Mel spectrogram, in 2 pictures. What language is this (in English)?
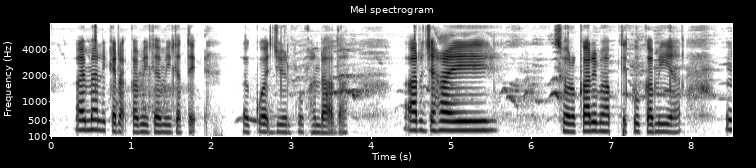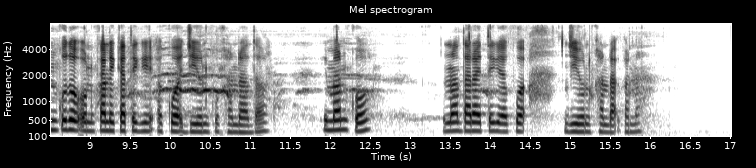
Santali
